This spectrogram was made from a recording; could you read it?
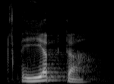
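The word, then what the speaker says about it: Jephthah: The fourth and final name, Yephthah. It's an interesting pronunciation, but it's actually the way you pronounce it.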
